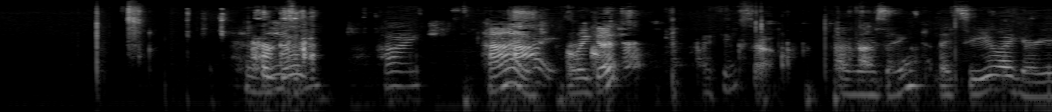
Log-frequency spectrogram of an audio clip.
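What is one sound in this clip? Another woman answers over an online call.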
